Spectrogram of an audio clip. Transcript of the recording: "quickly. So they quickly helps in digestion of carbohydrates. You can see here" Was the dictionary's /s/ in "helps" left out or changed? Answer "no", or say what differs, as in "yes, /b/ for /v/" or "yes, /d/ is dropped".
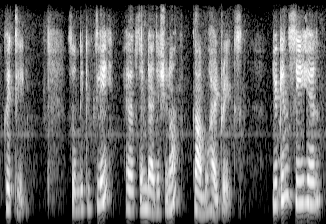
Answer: no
